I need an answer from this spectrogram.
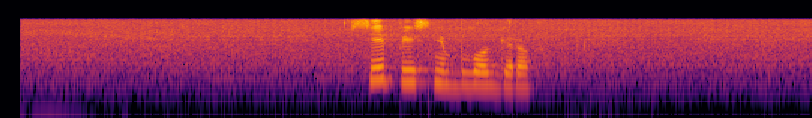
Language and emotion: Russian, neutral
